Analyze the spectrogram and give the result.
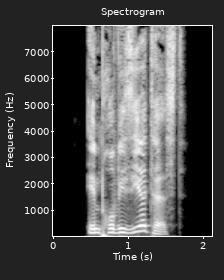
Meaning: inflection of improvisieren: 1. second-person singular preterite 2. second-person singular subjunctive II
- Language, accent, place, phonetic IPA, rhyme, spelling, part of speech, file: German, Germany, Berlin, [ɪmpʁoviˈziːɐ̯təst], -iːɐ̯təst, improvisiertest, verb, De-improvisiertest.ogg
